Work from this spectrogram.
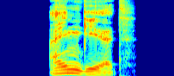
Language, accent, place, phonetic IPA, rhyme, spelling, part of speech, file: German, Germany, Berlin, [ˈaɪ̯nˌɡeːət], -aɪ̯nɡeːət, eingehet, verb, De-eingehet.ogg
- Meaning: second-person plural dependent subjunctive I of eingehen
